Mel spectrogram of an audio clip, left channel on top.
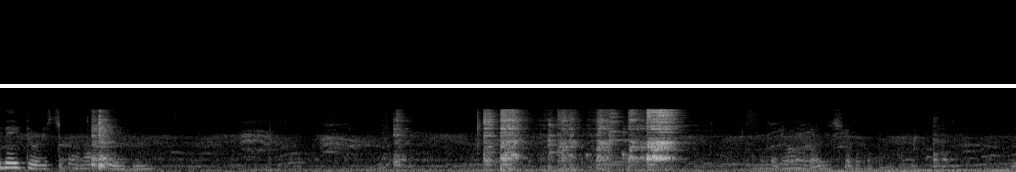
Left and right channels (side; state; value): left; silent; 54 dB below the other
